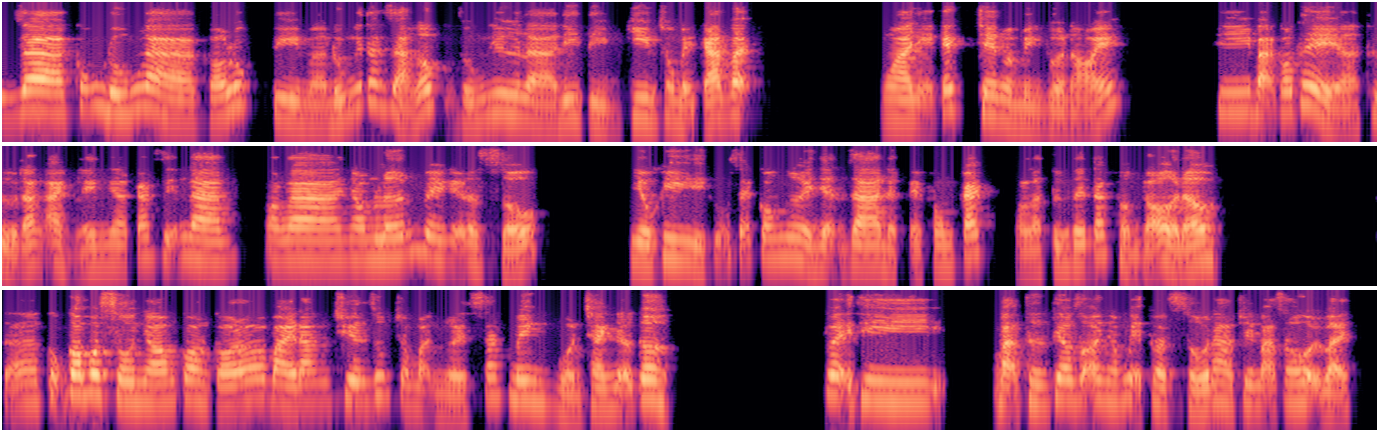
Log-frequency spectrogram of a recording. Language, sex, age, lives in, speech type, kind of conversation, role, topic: Vietnamese, male, 20-24, Vietnam, read, expert-assistant, expert, Làm thế nào để xác minh nguồn gốc và bảo vệ quyền tác giả cho tranh số trên mạng xã hội?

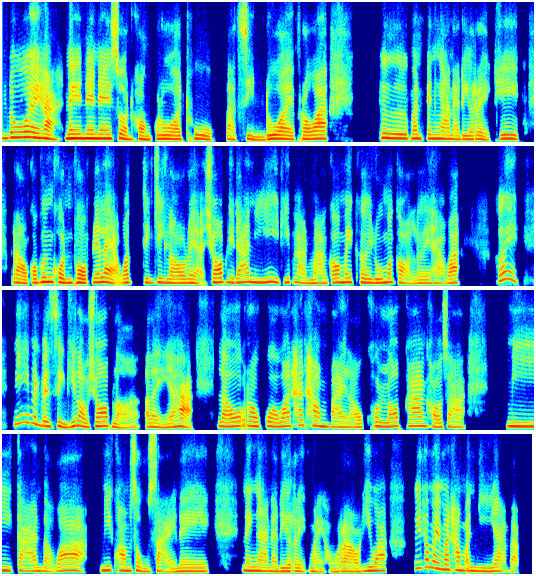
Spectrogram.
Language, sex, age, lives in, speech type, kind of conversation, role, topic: Thai, female, 20-24, Thailand, conversation, advice, user, ทำอย่างไรให้ฉันเอาชนะความกลัวและกล้าลองสิ่งใหม่ ๆ ได้?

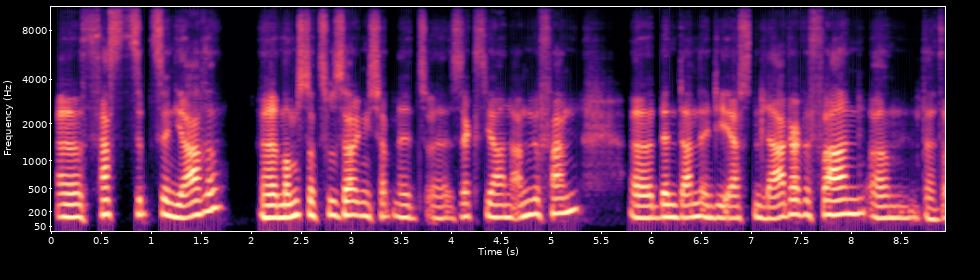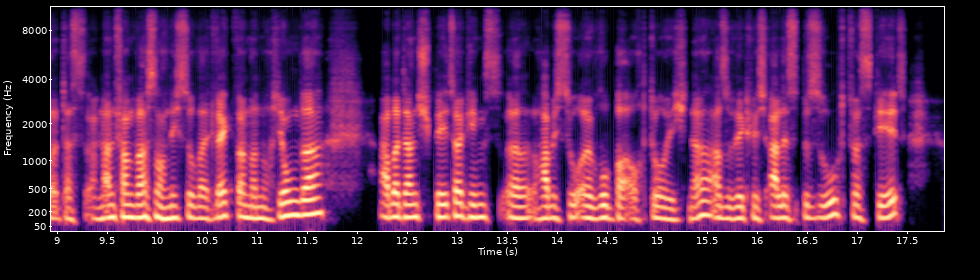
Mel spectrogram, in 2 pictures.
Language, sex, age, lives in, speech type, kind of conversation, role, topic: German, male, 35-39, Germany, conversation, advice, user, Wie kann ich durch ehrenamtliches Engagement vor Ort mehr Sinn in meinem Leben finden?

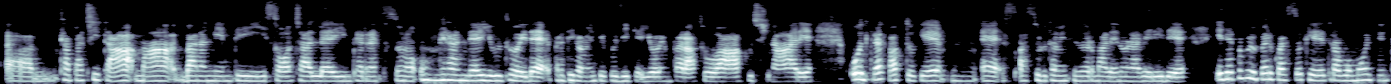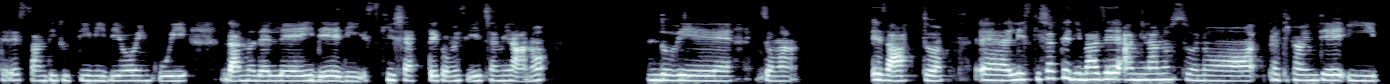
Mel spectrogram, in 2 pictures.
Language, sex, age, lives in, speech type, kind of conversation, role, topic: Italian, female, 20-24, Italy, conversation, podcast, guest, Come ti organizzi per mangiare sano anche quando sei impegnato?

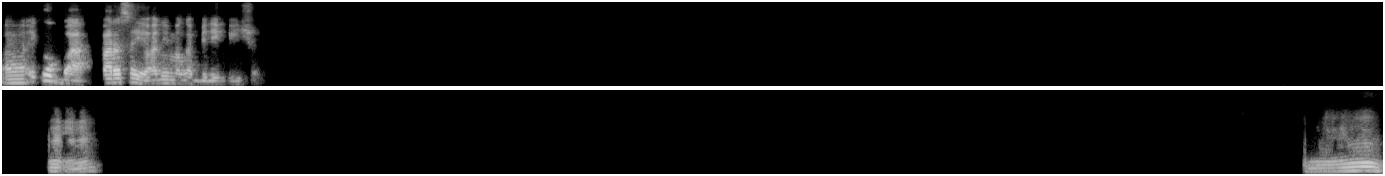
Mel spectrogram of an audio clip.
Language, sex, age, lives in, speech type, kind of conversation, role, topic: Filipino, male, 25-29, Philippines, conversation, unstructured, none, Anu-ano ang mga benepisyong naidudulot sa iyo ng iyong libangan?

